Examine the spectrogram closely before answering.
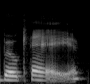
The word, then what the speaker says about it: Bucket: And her name was Bucket, but it's pronounced Bouquet. Or she it was insisting that her last name was uh Bouquet because her name was What was it? Hyacinth? Hyacinth? Hyacinth Bucket.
